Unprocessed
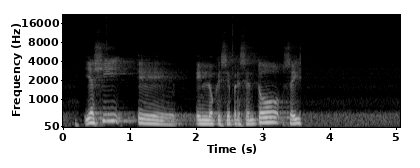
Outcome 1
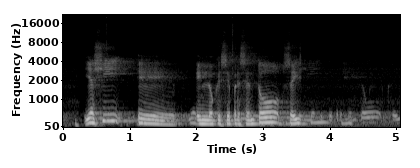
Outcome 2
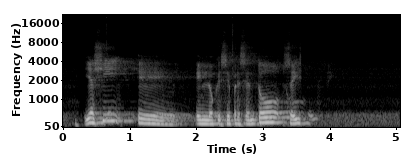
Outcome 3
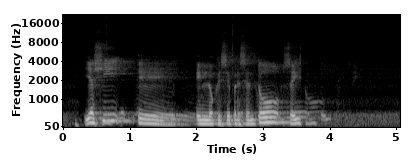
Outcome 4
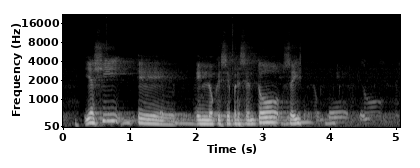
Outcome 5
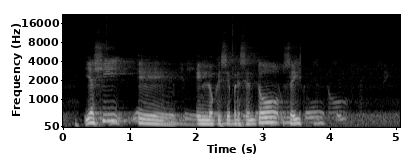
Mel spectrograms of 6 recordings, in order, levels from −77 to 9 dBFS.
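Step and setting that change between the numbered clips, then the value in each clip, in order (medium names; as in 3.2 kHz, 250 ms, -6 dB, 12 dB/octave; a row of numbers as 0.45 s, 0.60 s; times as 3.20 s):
repeats whose band climbs or falls, time: 766 ms, 134 ms, 230 ms, 522 ms, 345 ms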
